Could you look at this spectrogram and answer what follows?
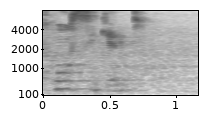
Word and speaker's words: cosecant: and it's just c s c and it's pronounced cosecant okay um this is not on the calculator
